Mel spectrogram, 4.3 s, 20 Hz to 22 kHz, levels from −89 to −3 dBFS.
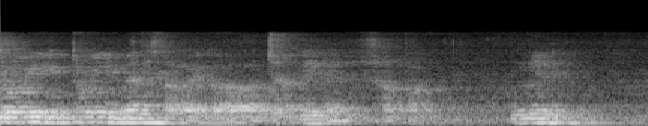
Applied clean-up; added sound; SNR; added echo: none; none; none; reverberation time 0.9 s.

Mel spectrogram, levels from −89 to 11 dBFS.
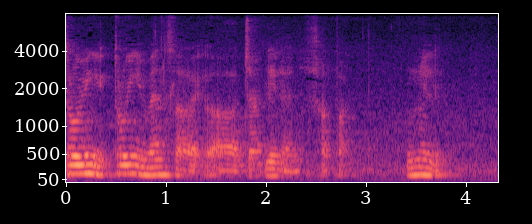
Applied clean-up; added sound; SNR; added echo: none; none; none; none.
